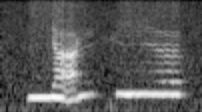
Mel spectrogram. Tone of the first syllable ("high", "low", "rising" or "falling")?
rising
